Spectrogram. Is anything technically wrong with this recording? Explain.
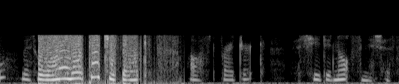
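Yes. From 0.39 to 1.84 s the speech turns harsh and gritty, loudness jumps unevenly, and the pauses fill with hiss. This is mu-law and A-law mixed up: mu-law telephone samples are decoded as A-law, so each level maps wrongly and near-silent samples land well above zero.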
